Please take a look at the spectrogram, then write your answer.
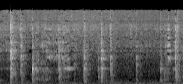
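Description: Egg curry frying in a pan with salt, chili powder and turmeric, the spatula stirring it in a steady run of scraping strokes over a soft sizzle, close and fairly loud with no voices.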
